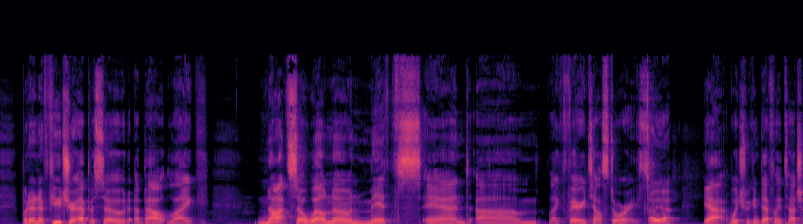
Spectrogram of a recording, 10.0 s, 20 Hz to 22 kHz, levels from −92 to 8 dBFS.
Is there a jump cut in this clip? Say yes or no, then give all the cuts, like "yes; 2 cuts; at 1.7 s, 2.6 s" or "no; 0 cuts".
no; 0 cuts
